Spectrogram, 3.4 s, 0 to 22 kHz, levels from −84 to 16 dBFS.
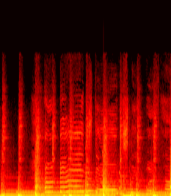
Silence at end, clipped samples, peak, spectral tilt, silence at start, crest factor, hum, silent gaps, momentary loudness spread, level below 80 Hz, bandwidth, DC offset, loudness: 0 s; under 0.1%; 0 dBFS; -6 dB/octave; 0 s; 14 dB; none; none; 3 LU; -18 dBFS; 12.5 kHz; under 0.1%; -15 LUFS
